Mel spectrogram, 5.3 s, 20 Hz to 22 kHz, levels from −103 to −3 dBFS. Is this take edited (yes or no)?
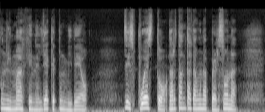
yes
